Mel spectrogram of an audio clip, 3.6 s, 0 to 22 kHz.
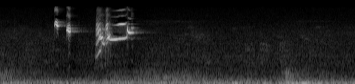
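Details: European goldfinch song recorded in 2018: two quick high chips followed by a short, bright tinkling trill, then quiet with low background rumble.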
